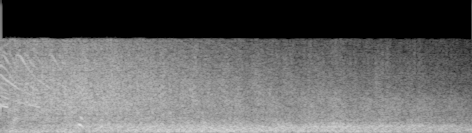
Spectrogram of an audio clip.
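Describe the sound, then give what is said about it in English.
A sustained, rumbling explosion effect roars at a steady, fairly loud level for several seconds, dense and noisy with a low boom underneath and no speech. “Come on, let the bomb go off.”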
